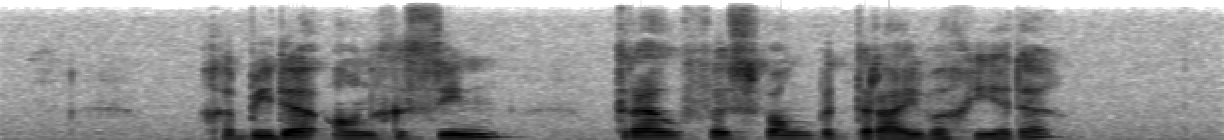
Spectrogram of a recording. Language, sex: Afrikaans, female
